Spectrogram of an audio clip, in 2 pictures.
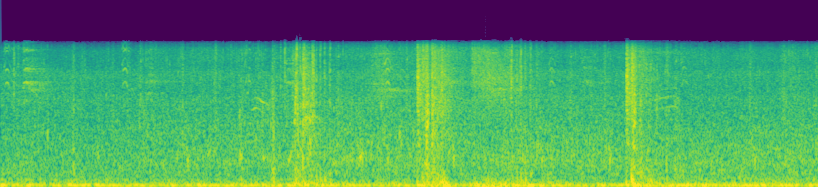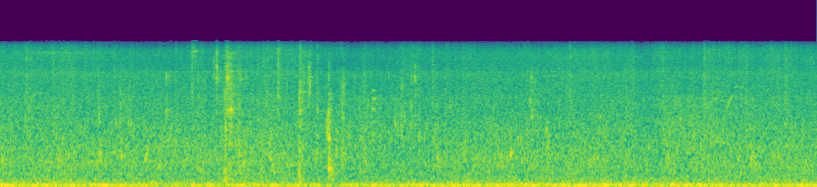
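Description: A game character splashes through water.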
